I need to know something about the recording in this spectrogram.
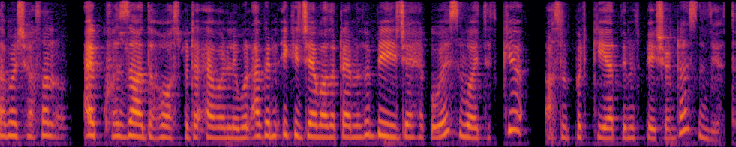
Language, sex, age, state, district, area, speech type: Kashmiri, female, 18-30, Jammu and Kashmir, Anantnag, rural, spontaneous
